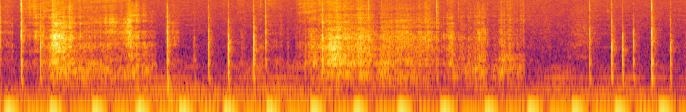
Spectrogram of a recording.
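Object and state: Hardcover book endpaper.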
